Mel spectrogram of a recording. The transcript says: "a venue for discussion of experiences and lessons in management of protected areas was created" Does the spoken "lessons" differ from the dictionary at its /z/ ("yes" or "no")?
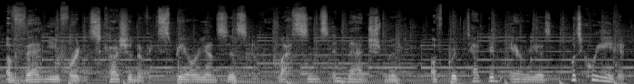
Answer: no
